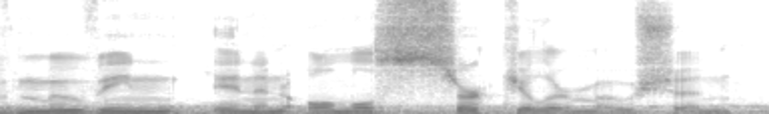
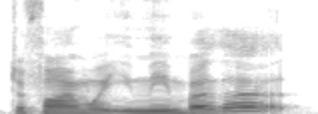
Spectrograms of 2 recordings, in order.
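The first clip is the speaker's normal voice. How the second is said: mock high voice; 8 dB louder than usual. Reading chat question in silly voice.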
